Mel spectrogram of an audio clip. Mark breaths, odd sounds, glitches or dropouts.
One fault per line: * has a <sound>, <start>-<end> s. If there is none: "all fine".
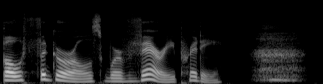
* has a breath, 2.5-3.1 s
